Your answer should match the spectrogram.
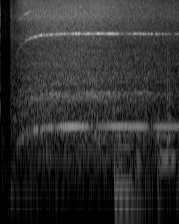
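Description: A Hoover vacuum cleaner starts up and runs steadily, its motor holding a loud, continuous whine with a low rumble that shifts slightly partway through, with no voices.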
